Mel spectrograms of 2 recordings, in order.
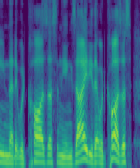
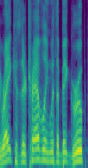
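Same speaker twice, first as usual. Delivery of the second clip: normal talking voice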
